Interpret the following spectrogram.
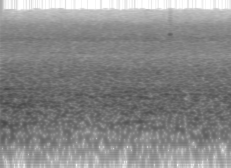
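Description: Steady rushing hiss of background noise, even and unbroken, with no voice in it.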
